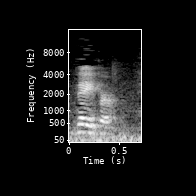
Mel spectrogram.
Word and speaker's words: Weber: favor what's his name Vapor it's actually spelled with a W because he's German so it's it's w-e-b-e-r looks like Weber but it's Weber Max Weber Max Vapor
